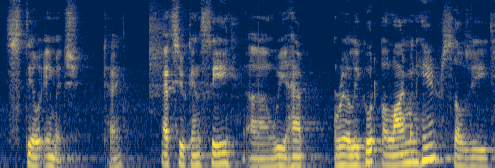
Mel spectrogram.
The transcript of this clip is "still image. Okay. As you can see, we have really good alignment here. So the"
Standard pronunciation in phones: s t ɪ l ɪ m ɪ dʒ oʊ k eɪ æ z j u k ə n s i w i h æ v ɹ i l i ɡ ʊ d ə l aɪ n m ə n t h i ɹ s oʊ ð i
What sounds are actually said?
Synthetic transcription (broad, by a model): s t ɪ l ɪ m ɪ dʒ oʊ k eɪ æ s j u k ə n s i w i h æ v ɹ i l i ɡ ʊ d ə l aɪ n m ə n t h i ɹ s oʊ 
